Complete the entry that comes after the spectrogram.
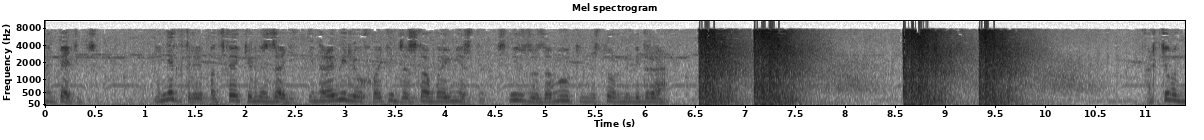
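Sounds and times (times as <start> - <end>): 
speech: 0.1 - 6.4, 11.0 - 11.4
automatic rifle gunfire: 6.6 - 10.4.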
